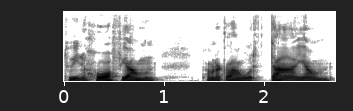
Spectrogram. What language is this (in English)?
Welsh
